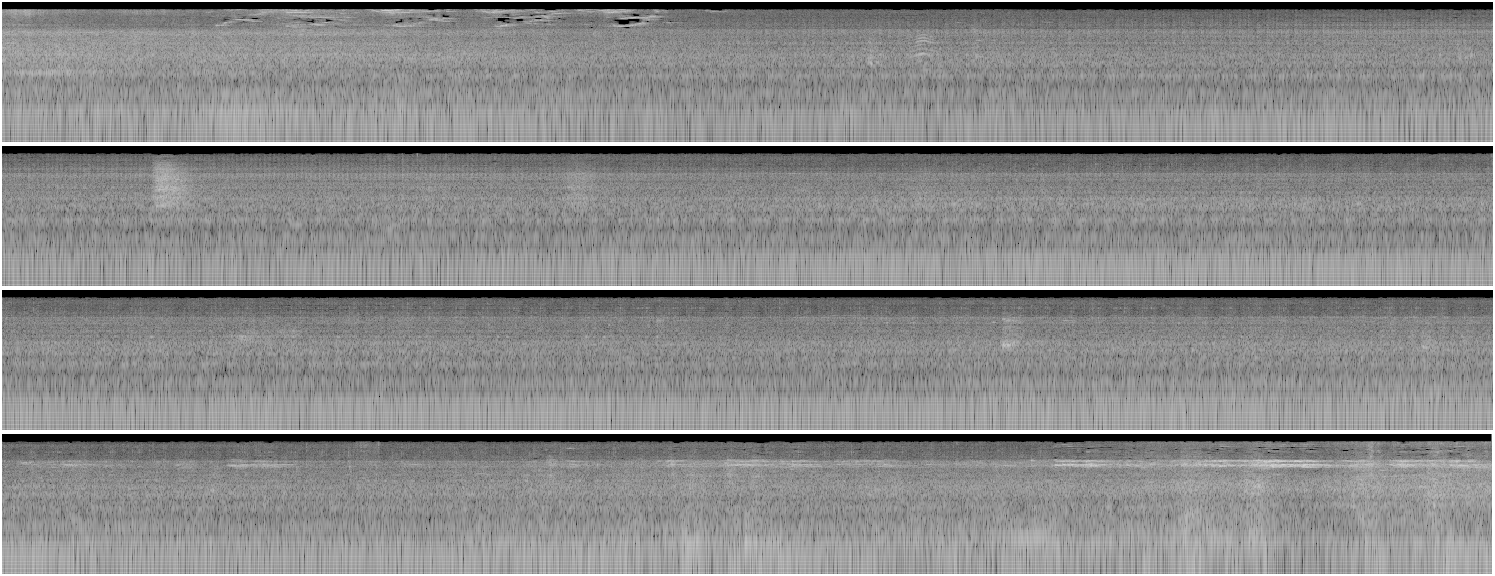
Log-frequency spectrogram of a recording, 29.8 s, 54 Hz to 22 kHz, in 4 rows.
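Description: Diesel engine of a Demag HC 130 mobile crane running steadily with a constant low drone while the crane holds and slews a steel girder.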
